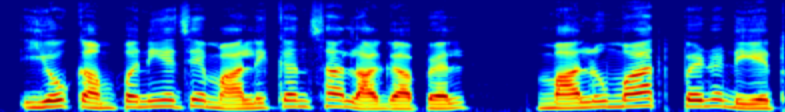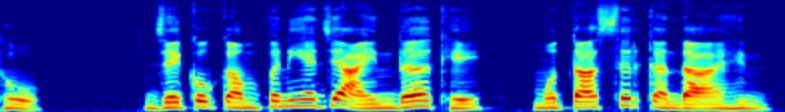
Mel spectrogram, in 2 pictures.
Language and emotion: Sindhi, neutral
